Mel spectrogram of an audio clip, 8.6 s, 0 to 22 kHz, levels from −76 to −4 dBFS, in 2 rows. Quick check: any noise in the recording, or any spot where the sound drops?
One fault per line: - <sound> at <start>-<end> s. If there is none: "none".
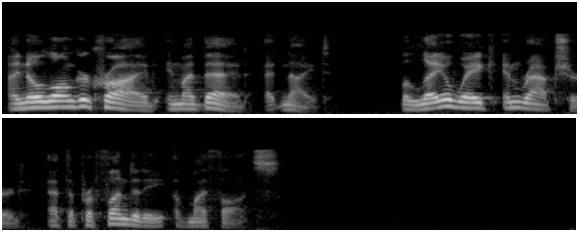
none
